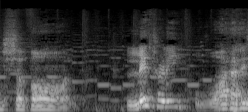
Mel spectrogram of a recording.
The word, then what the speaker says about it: Siobhan: as well you ready see on oh okay that's the most unir name ever it's as Irish as Simon cow buddy oh Christ can you just spell it please okay dummy s i o b h a n you mean shobon literally what I say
